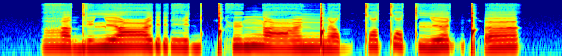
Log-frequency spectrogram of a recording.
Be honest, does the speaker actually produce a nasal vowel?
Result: yes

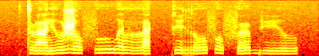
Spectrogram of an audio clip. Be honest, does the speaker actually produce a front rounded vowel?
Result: yes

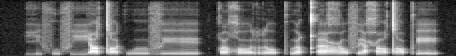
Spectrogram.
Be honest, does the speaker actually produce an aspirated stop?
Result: no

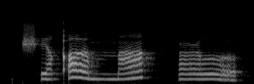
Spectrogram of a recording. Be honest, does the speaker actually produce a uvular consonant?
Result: yes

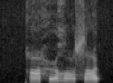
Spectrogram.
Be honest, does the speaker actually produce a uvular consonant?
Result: yes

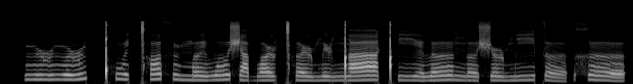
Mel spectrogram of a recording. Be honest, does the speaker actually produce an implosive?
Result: no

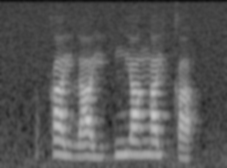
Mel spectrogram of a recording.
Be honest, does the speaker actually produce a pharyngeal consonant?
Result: no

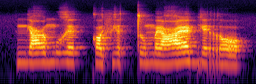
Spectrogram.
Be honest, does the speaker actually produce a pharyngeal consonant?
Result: yes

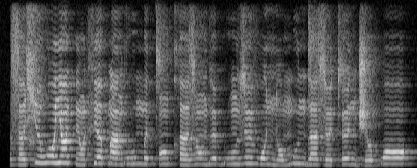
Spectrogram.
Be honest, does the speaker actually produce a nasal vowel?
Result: yes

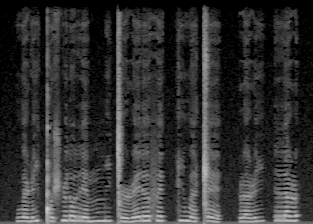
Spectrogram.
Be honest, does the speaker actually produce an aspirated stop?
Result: no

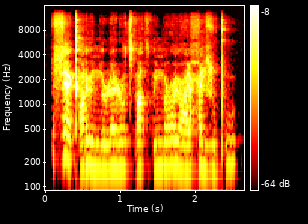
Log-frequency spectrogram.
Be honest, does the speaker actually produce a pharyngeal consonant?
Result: yes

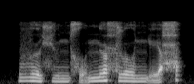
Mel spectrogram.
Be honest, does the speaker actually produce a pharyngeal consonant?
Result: yes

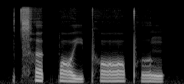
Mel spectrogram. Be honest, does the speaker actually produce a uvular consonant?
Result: no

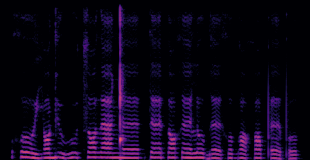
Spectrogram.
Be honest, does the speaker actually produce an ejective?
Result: yes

